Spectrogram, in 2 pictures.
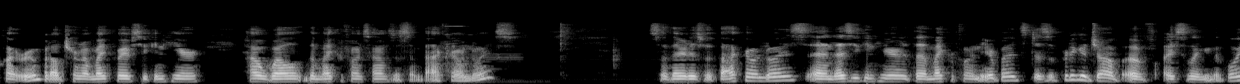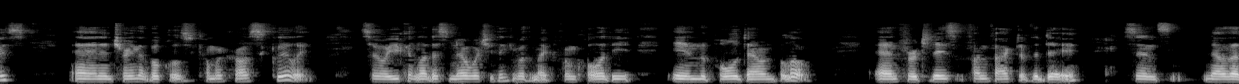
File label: Nothing Ear 1 mic test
